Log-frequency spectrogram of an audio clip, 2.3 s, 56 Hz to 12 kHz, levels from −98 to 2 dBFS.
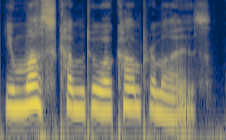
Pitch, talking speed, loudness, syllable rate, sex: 185 Hz, 160 wpm, -17 LUFS, 4.4 syllables/s, female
